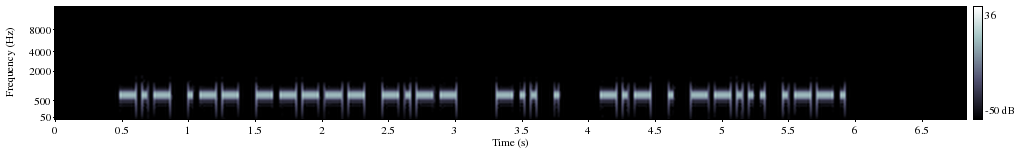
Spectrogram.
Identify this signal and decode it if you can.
Morse code, heard as a keyed tone, about 28 wpm, 700 Hz. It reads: KW0Y DE KE7P
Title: USA Callsign DE Callsign - 4 Characters - 28wpm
